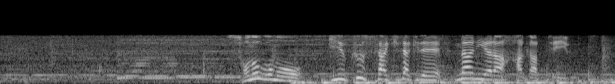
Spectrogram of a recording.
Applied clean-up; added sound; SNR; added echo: none; none; none; none.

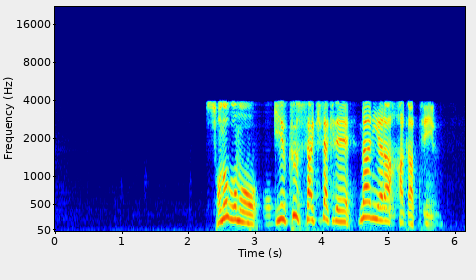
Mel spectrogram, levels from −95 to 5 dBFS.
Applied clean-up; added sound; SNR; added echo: neural mask model DeepFilterNet 3.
